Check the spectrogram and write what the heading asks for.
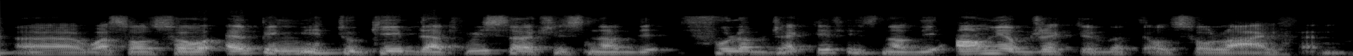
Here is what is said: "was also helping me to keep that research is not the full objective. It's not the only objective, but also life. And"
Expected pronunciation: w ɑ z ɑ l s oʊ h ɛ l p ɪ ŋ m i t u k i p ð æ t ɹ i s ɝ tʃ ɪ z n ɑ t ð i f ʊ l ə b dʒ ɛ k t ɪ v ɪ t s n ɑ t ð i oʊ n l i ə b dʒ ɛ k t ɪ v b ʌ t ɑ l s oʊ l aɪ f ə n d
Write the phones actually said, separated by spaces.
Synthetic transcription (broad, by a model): w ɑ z ɑ l s oʊ h ɛ l p ɪ ŋ m i t u k i p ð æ t ɹ i s ɝ tʃ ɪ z n ɑ t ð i f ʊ l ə b dʒ ɛ k t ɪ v ɪ t s n ɑ t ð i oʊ n l i ə b dʒ ɛ k t ɪ v b ʌ t ɑ l s oʊ l aɪ f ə n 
